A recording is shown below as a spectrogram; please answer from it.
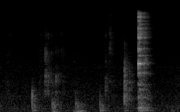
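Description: Dough ingredients of flour and milk being stirred in a bowl, heard as a series of separate knocks and scrapes of a utensil against the bowl, ending in a sharper clink, close and quiet.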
